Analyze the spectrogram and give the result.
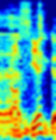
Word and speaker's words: Osijek: Osijek. – Correct, Osijek, well done.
